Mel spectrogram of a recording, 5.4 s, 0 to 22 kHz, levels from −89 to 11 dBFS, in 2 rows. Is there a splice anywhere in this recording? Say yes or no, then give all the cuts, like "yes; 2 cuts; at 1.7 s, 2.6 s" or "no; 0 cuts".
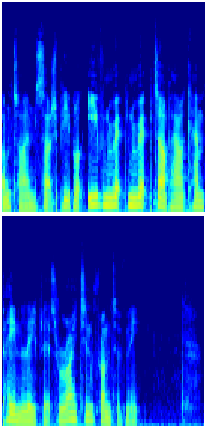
yes; 1 cut; at 1.7 s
